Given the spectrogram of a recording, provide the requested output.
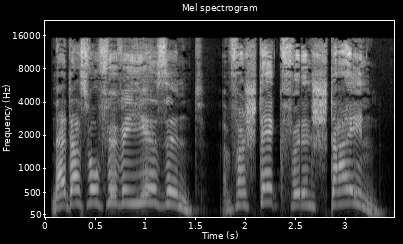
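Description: A man voicing a young male fox in a storybook, with short, gruff replies. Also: very high-pitched, sing-song, a little slow, sharp tone, dry recording, clean studio sound, voice pushed up, full character voice. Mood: impatient. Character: young male fox, grumbling, wary and dry-humoured.

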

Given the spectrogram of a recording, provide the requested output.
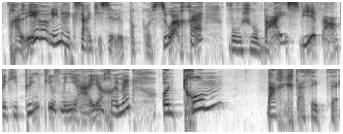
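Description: A woman's voice: a little high, huge pitch swings, measured pace, vocal fry, slightly rough, voice pushed up, heavily acted. A woman voicing a small, nervous young rabbit with a St. Gallen Swiss German accent. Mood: pleading. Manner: nervous, pleading.

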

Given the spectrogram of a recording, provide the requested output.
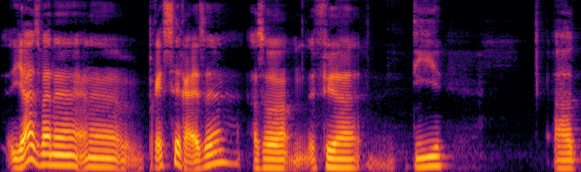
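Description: A man, a car journalist chatting as co-host, relaxed and a bit hesitant. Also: on the low side, takes it slowly. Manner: relaxed, tired, hesitant with fillers. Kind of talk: casual chat.

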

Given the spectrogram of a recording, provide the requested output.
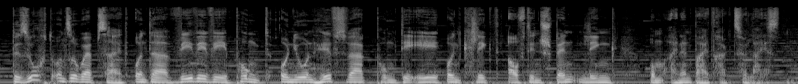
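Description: Deep-voiced man reading a podcast outro. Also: a little mellow. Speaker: podcast host. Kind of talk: scripted outro.

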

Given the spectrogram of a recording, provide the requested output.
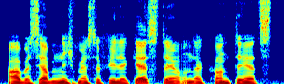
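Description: A man with a Swiss German accent, co-hosting a casual chat over a remote call, relaxed and laughing easily. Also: fairly low pitch, a little fast, no room sound. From Switzerland. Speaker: podcast co-host. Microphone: remote call with weak connection.

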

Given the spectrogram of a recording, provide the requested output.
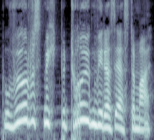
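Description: A woman voicing a fearless young male student who talks calmly and quickly. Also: fairly high pitch, faint music behind, lightly acted. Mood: cool. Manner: calm, quick and cheeky.

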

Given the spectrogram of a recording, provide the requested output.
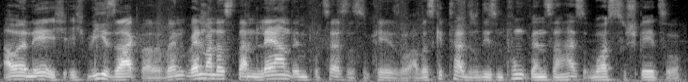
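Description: A man's voice: on the low side, fast, a little hiss or hum. A young man in casual chat as the interviewer, slangy and full of street talk. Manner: slangy, says "Alter" and "Digga", acts out quotes.

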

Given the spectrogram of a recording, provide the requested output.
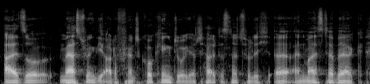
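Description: A man co-hosting a podcast who talks eagerly and at length about food, often adding quick tag questions. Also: sits low, steady tone, creaky, darkish tone, slight background noise. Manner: enthusiastic, digressive, tag questions. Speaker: podcast co-host, food expert. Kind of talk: casual chat.

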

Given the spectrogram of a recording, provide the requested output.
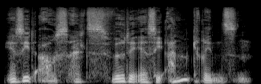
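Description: A man narrating a children's story in a gentle, lively storytelling voice. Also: mid-range voice, unhurried, gravelly, breathy edge, dry recording, studio quality.

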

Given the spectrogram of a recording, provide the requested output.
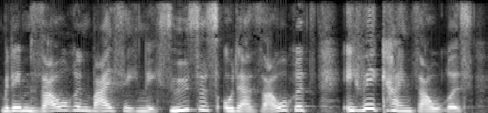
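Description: A woman's voice: mid-range voice, animated, slow pace, a little mellow. A woman voicing a cheerful, boastful male stuffed rat puppet who chats playfully to children as a storyteller. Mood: eager storytelling. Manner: playful, exclamatory, boastful, chatty.

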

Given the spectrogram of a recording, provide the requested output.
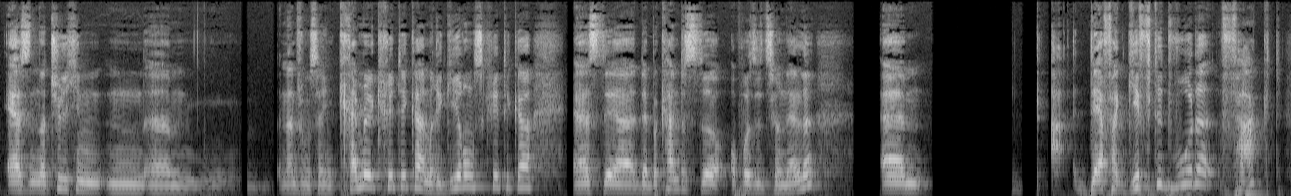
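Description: A man's voice: a little high, animated, measured pace. A German man co-hosting a podcast, rambling through casual chat with many fillers and restarts. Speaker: podcast co-host.

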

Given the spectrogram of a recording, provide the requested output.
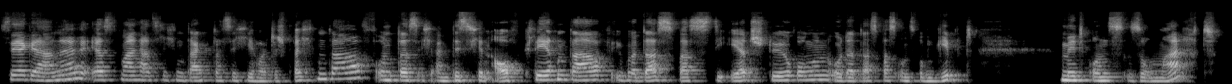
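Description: A woman's voice: mid-range voice, unhurried, a bit bright. A woman from Cologne with a Cologne accent, a cheerful guest explaining things in a podcast interview with many fillers. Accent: Cologne German. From Cologne, Germany. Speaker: geomancy guest. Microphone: camera set-up.

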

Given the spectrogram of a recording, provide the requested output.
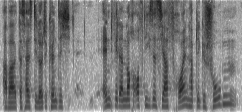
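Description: A male podcast host talks in a relaxed conversational way, his voice sitting a little above the usual male range. He agrees readily and steers the chat with follow-up questions. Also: a little high, normal speed.

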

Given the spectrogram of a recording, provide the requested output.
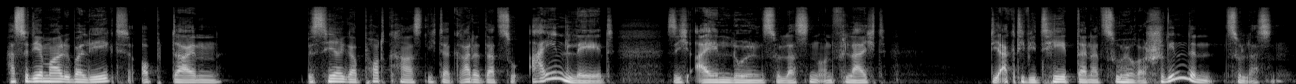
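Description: A man hosting a solo podcast episode, giving tips in a casual, lively way, playing with emphasis and pauses. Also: lowish voice. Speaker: podcast host.

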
